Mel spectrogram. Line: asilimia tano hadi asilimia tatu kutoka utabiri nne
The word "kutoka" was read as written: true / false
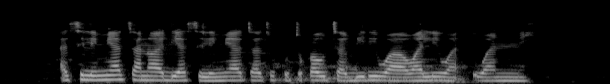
true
